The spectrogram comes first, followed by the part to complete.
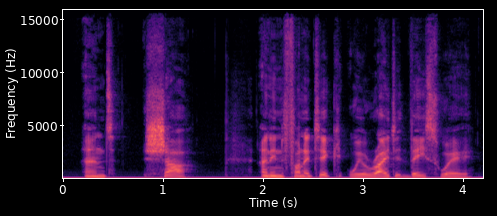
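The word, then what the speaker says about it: chat: let's take some example sha for cat so here we don't pronounce the letter T So at the end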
